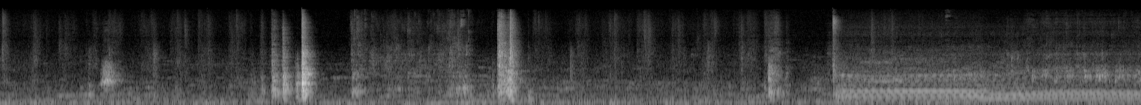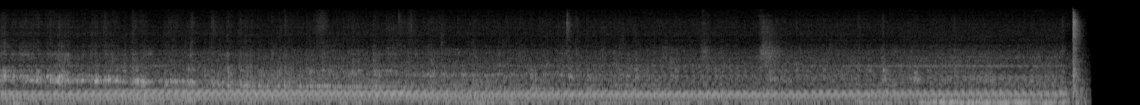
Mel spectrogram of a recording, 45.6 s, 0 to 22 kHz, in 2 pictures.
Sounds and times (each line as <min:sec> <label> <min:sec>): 0:00.0 máquina de café 0:44.3
0:16.6 cofeemachine 0:44.5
